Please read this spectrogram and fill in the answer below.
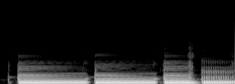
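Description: Electric bass guitar plucked, three notes on E at the same pitch: the first two held about half a second each, the third shorter.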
